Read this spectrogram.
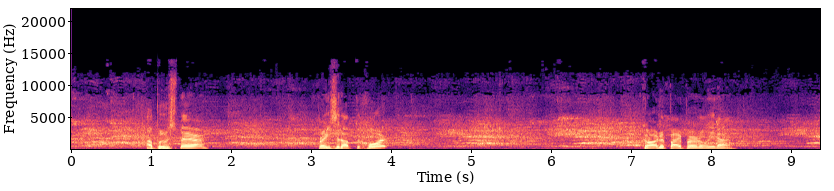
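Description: Young women shout out on the court in a large echoing gym.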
